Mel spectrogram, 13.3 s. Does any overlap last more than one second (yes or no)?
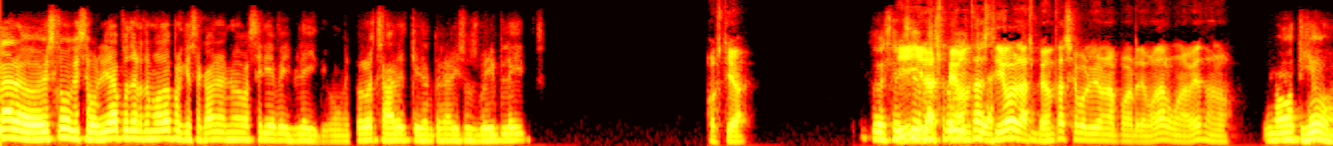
yes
